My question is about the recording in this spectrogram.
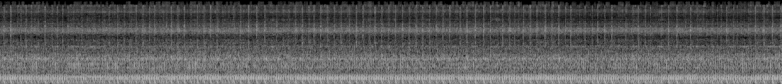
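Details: Old Stihl FS 36 string trimmer, sat 2+ years, after a new primer bulb and carb tuning: small two-stroke buzzes at a steady, even pitch with no stumbling or surging; runs good and restarts warm.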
